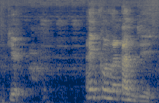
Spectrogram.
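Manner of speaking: ordinary talk, nothing marked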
